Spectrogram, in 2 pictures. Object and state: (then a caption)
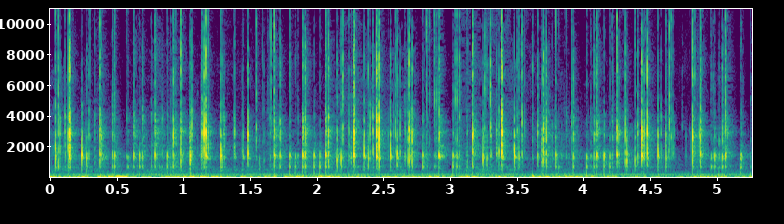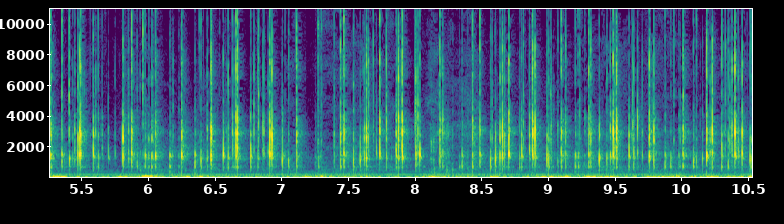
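Plastic game controller buttons clicked. A hollow white plastic gamepad has its buttons and shoulder triggers clicked rapidly with the fingertips, producing a dense, continuous stream of sharp, bright plastic clicks. A faint steady low hum runs underneath throughout.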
